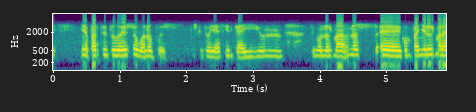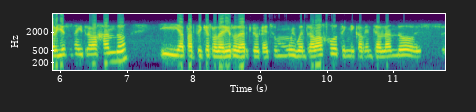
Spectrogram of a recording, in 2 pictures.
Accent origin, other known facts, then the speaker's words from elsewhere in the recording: Barcelona, Catalonia, Spain; now in Madrid, Spain; yo me vine de Barcelona a Madrid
